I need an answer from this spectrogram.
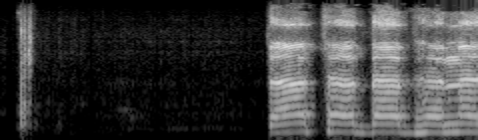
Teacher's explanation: त थ द ध न जुड़े जो बोलेंगे तो ऊपर वाले दांत से जिह्वा का क्या होगा, स्पर्श होगा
